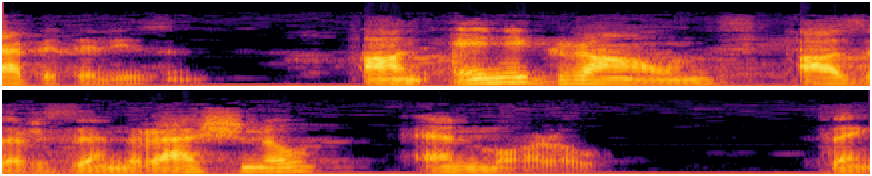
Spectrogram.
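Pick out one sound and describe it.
A woman speaks calmly and clearly, heard through an old recording.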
